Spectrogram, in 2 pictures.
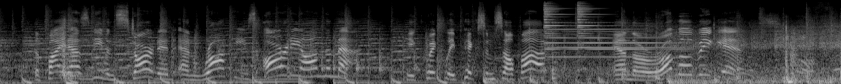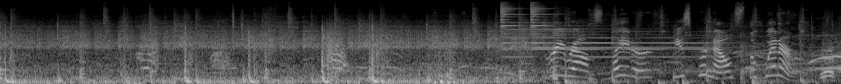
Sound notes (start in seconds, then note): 5.4 bell rings; 7.8 boxers punching; 13.3 bell rings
